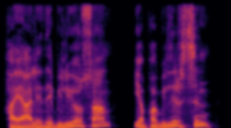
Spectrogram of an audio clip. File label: turkish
